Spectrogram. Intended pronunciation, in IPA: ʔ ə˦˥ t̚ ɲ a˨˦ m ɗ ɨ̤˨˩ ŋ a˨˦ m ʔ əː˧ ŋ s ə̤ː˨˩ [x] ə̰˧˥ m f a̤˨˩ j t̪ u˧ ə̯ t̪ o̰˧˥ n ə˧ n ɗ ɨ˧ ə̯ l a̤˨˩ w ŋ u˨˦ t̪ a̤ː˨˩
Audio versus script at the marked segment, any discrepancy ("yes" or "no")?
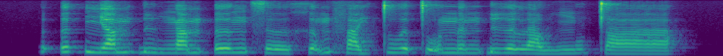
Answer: no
